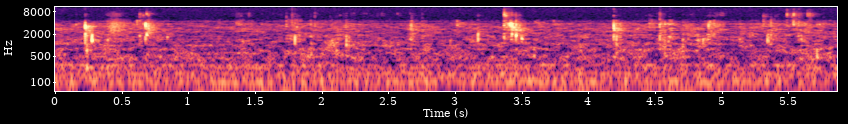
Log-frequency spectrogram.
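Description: Faint chewing of fried chicken, with scattered soft mouth clicks over a steady low hum.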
